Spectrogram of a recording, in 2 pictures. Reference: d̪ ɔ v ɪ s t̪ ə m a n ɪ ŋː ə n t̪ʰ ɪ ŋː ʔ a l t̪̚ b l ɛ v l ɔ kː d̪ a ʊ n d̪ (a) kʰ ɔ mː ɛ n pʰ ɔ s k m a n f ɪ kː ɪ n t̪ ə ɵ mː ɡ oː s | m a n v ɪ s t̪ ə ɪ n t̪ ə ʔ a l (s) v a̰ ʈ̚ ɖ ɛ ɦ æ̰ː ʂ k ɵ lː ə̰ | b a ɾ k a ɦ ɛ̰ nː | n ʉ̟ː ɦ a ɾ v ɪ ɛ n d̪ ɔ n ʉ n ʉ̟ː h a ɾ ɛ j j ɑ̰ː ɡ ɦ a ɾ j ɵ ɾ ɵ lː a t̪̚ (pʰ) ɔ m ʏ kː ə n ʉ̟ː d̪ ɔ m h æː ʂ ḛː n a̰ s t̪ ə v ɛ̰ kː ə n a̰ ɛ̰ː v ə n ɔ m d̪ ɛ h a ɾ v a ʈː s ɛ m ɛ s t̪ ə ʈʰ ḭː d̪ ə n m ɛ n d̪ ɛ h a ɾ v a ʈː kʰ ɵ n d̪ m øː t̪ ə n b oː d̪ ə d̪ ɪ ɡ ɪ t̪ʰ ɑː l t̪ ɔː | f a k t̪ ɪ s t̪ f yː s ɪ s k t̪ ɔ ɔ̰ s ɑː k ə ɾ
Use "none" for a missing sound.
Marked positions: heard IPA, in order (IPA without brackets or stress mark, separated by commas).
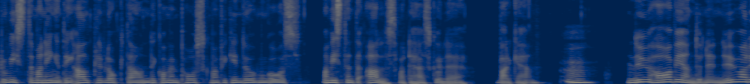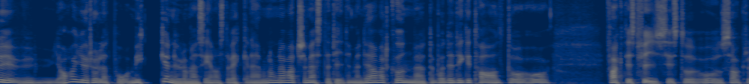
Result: ɛ, s, pʰ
